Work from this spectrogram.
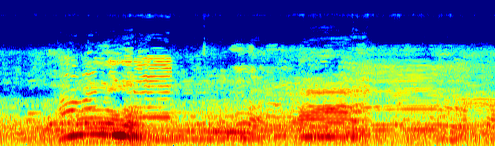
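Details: Calf mooing in a compilation of baby cow footage: a short rising-falling bawl near the start, then a second drawn-out moo after a pause, over a faint background of other noise.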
